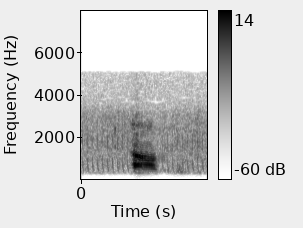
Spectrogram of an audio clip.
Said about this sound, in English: I got interrupted by, I think, my phone. Yes, somehow that answered a question I didn't ask. Oh, the modern conveniences of life.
